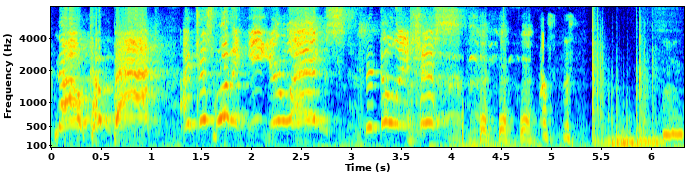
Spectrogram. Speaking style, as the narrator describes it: Dax is still chasing them, shouting like

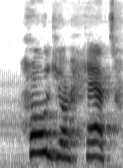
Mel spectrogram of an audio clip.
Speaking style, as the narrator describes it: Hortensia whispered

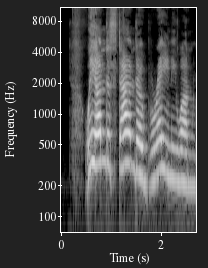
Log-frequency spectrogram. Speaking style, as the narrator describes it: cried the audience

